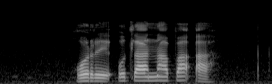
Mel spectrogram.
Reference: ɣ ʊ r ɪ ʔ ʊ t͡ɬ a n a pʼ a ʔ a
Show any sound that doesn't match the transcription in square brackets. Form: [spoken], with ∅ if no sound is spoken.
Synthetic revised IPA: ɣ ʊ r ɪ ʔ ʊ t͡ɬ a n a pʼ a ʔ a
